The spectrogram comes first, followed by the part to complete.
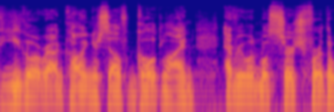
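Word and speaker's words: AuLine: make that happen uh euline gold line their name apparently is gold line but they spell it au line like au is the chemical symbol for gold gold line no one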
